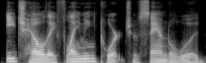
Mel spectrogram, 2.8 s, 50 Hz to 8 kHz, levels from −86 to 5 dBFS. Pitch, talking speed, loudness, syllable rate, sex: 110 Hz, 175 wpm, -17 LUFS, 3.9 syllables/s, male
